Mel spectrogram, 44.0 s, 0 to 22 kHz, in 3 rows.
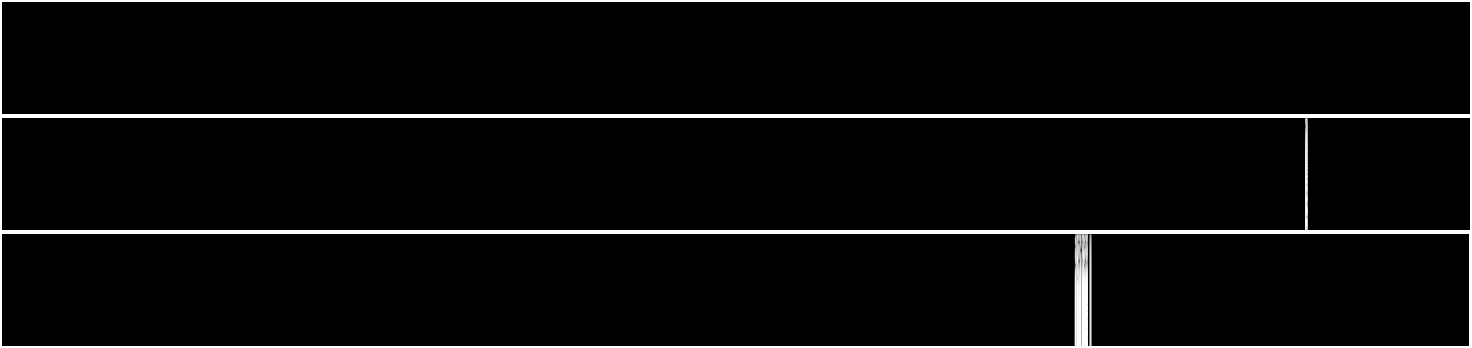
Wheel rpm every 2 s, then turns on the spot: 0, 0, 0, 0, 0, 0, 0, 0, 0, 0, 0, 0, 0, 0, 0, 0, 0, 0, 0, 0, 0, 0.
none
